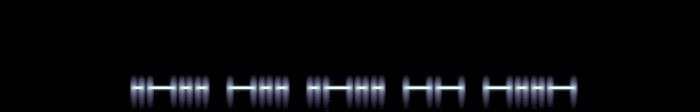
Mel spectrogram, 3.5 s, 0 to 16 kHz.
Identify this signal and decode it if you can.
Morse code, heard as a keyed tone, about 30 wpm, 700 Hz. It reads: LDLMX
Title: Code Groups - 5 Letters - 30wpm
